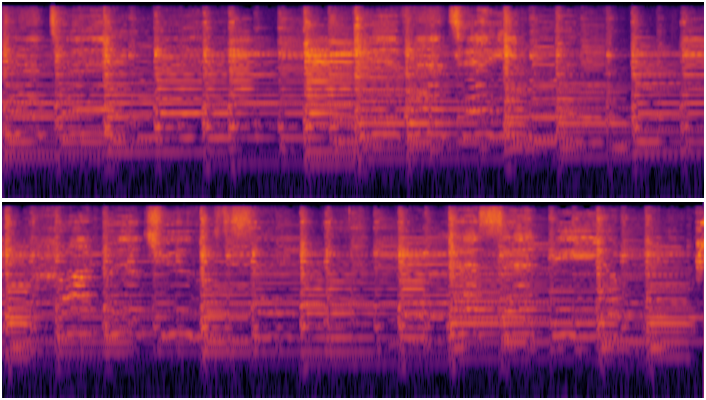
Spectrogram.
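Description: Acoustic guitar strummed in a steady rhythm, a few strokes a second, with ringing chords that change every few seconds through a progression.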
